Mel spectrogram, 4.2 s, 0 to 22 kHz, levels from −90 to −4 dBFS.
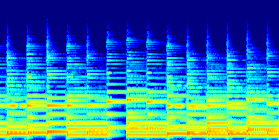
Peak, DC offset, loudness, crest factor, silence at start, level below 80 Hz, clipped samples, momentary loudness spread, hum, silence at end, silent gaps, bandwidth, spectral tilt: -14 dBFS; under 0.1%; -27 LUFS; 14 dB; 0 s; -70 dBFS; under 0.1%; 2 LU; none; 0 s; none; 8.8 kHz; -7.5 dB/octave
